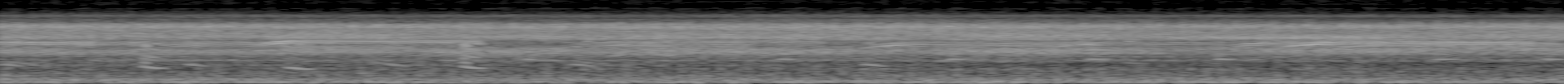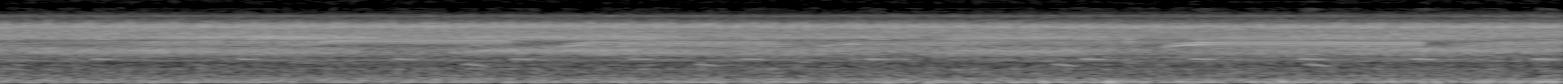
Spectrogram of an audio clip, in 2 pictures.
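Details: Chorus of frogs at a Food Lion pond following heavy rain, a steady wall of high trilling voices with rising and falling whistled notes and a string of quick, evenly spaced pips underneath.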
